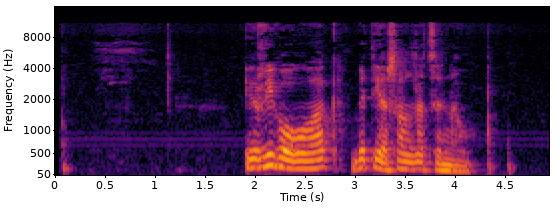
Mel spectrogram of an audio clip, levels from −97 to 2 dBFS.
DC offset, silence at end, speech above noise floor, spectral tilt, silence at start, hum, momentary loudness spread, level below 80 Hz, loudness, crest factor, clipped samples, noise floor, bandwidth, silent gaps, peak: under 0.1%; 0.4 s; 45 dB; -6.5 dB/octave; 0.05 s; none; 10 LU; -68 dBFS; -24 LUFS; 20 dB; under 0.1%; -69 dBFS; 11.5 kHz; none; -6 dBFS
